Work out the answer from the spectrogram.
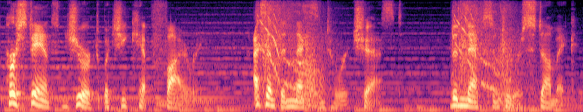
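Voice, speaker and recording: A woman's voice: low voice, sing-song, normal speed. An actress playing a vengeful, anguished Sith warrior, narrating her own tale in an intense, brooding, theatrical manner for an audio drama. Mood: cold fury. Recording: loud music behind the voice. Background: loud dramatic music.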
